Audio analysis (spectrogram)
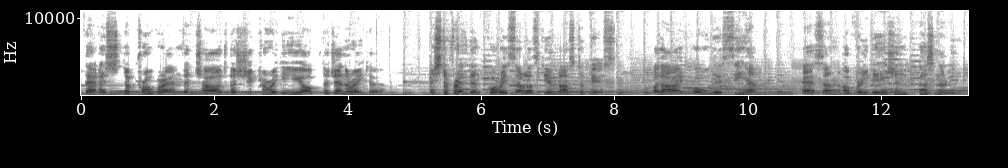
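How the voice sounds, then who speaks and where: A man's voice: medium pitch, big pitch swings, measured pace. A man acting out a scripted amateur audio drama in formal, stilted English with non-native phrasing. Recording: music under the voice. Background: instrumental music.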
